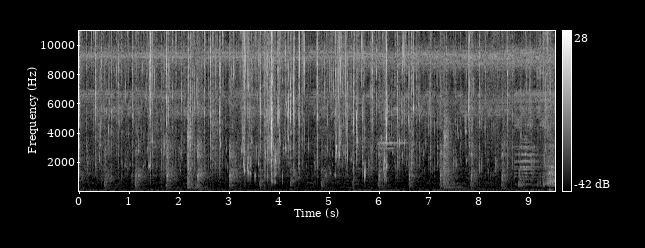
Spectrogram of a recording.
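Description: Hands swishing and rinsing pumpkin stems and leaves in a plastic basin of water: irregular splashes and drips.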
